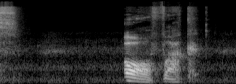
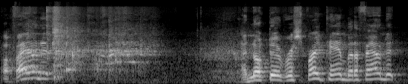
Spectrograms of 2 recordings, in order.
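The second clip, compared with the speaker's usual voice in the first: squeaky excited; 8 semitones higher, faster than usual. Acted. Squeaky found-it bit.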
